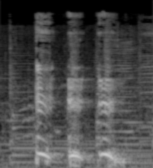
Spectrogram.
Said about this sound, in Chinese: 卡梅利多清了清嗓子，对着莫扎特唱了起来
